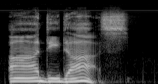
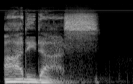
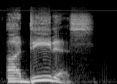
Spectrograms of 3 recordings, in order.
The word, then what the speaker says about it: Adidas: Or Americans, this fun fact is that Americans pronounce Adidas wrong. It's actually supposed to be Adidas with a slight emphasis on the first syllable. So say it with me, Adidas. There you go. Not Adidas, like we all pretty much say.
